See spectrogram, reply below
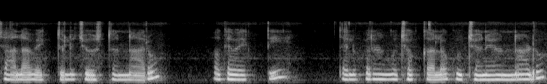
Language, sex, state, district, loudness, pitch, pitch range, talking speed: Telugu, female, Telangana, Komaram Bheem, -15 LUFS, 230 Hz, 220-240 Hz, 120 wpm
